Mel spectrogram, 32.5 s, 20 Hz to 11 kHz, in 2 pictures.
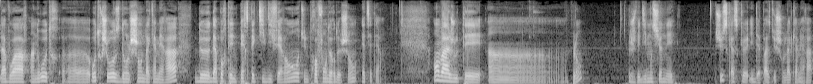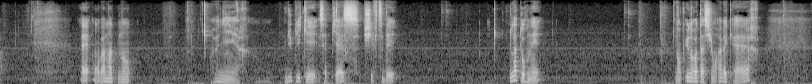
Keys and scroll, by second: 8.9 shift+a, 11.8 s, 13.6 s, 20.5 KP_7, 23.6 shift+d, 27.0 r, 30.0 KP_0, 32.4 r.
